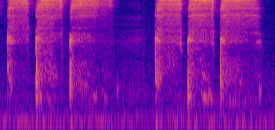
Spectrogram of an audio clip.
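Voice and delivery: unvoiced kss snipping noises; whispered scissor sound effect; scissor snips. Shown as a demonstration. Teacher making scissor noises for the letter, whispered.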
